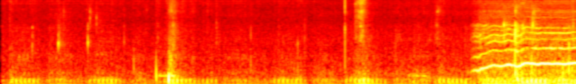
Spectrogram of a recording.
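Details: Newborn kittens one hour after birth, hungry; soft rhythmic low purring pulses fill most of the stretch, then a loud, clear, slightly rising mew with strong harmonics starts near the end and holds to the close, over a few faint clicks.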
